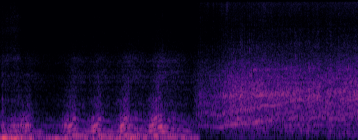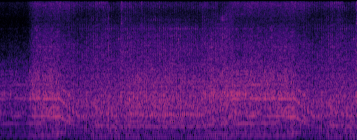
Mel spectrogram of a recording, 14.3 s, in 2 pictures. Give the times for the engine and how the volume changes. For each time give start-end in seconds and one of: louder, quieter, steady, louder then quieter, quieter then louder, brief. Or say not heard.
0.0-14.2 louder.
